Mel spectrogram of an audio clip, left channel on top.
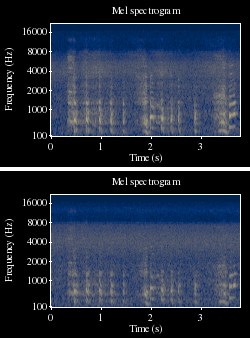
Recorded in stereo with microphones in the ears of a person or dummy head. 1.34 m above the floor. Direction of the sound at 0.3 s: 65° left (ahead or behind).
